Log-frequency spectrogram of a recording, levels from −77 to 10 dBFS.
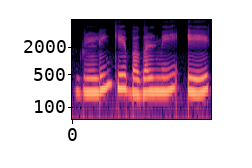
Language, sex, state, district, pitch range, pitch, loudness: Hindi, female, Bihar, Patna, 210-245 Hz, 215 Hz, -12 LUFS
